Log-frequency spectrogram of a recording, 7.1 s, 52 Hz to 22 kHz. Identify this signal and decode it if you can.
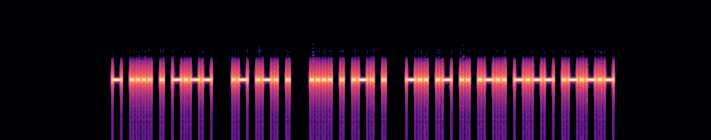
Morse code, heard as a keyed tone, about 40 wpm, 700 Hz. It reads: THEY ARE HERE DAILY.
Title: Sentences from Top 1100 Words 40wpm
